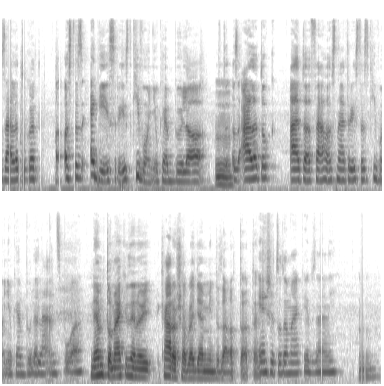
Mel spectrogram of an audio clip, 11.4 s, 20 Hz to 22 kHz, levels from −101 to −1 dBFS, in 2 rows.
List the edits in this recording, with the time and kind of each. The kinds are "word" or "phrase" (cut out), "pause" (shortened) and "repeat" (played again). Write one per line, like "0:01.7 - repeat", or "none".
0:08.0 - pause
